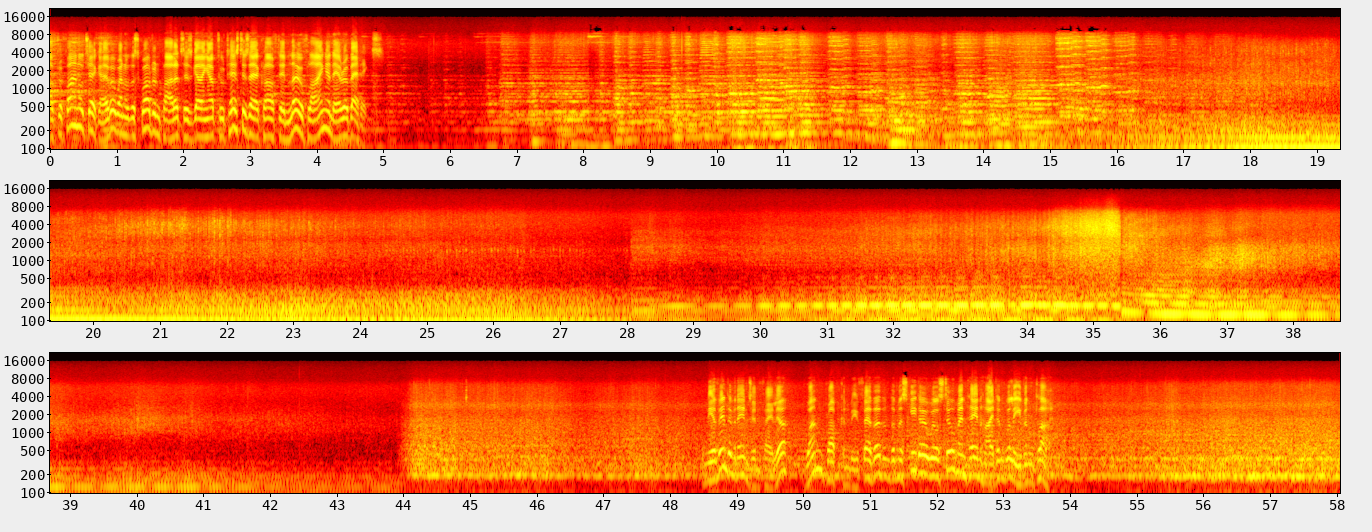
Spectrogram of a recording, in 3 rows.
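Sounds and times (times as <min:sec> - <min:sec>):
aircraft taking off: 0:00.0 - 0:05.7, 0:06.6 - 0:58.0
aircraft engines running: 0:00.0 - 0:58.0
engine drone inside cockpit: 0:15.8 - 0:48.5, 0:53.2 - 0:58.0.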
